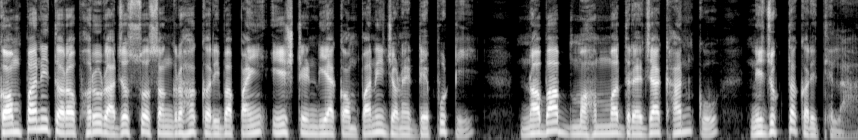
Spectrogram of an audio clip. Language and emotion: Odia, neutral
